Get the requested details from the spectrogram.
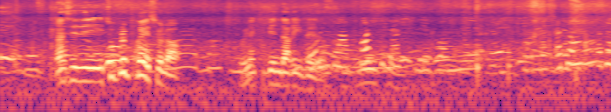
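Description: An elderly man talks calmly to children outdoors.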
